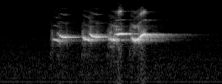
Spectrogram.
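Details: Double-collared seedeater, Tui Tui Fibra song used to teach captive brown and black males; one rapid, liquid warbled phrase of linked whistles, lasting about a second and tapering into a held final note.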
